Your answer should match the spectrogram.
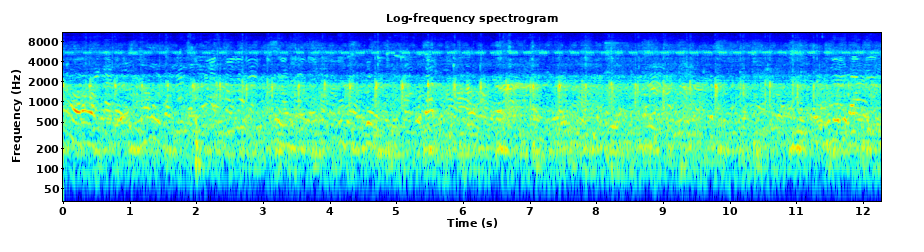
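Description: Voices of spectators and players around a kabaddi court, a steady mix of talk and calls with many quick short taps throughout.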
